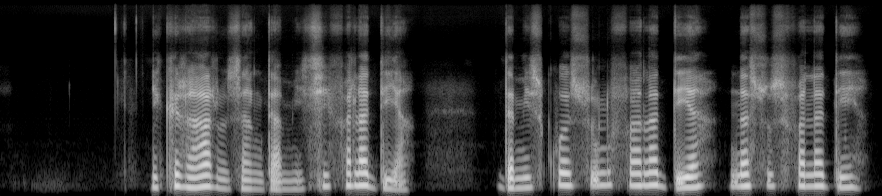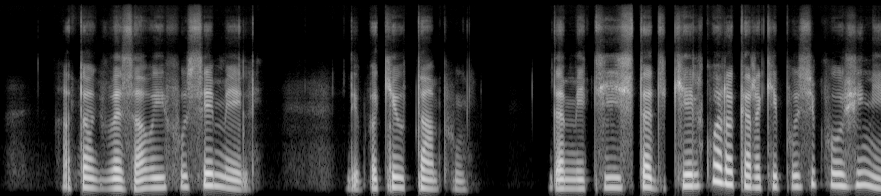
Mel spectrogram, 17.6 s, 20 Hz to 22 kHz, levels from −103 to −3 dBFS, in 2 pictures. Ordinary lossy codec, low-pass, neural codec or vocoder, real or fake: none; 19.8 kHz; autoencoder, 48 kHz, 128 numbers a frame, DAC-VAE, trained on Japanese speech; fake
